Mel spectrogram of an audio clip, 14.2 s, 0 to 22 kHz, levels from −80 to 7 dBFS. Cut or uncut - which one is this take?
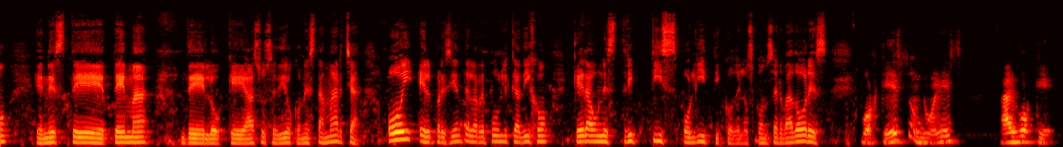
cut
